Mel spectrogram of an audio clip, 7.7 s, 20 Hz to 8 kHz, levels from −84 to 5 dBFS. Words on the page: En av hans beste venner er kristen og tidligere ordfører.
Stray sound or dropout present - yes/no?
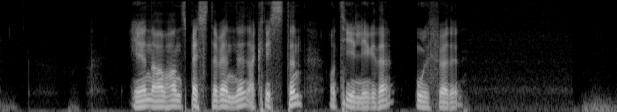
no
